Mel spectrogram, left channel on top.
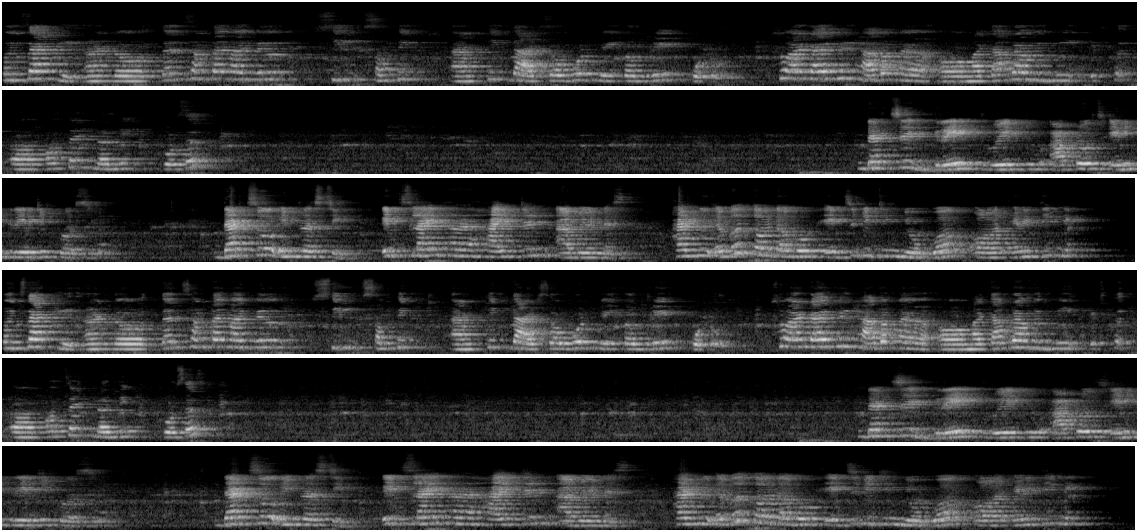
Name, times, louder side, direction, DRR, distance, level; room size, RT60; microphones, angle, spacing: voice 1, 0.0-2.8 3.3-4.1 4.5-7.2 7.8-10.7 11.1-12.6 13.0-13.3, right 3 dB, 80° right, 3 dB, 1.9 m, -23 dB
voice 2, 19.9-23.7 24.8-26.2 26.5-28.8 29.4-33.4, left 2 dB, 75° left, -3 dB, 5.9 m, -23 dB
15.0 x 14.5 x 3.6 m, 0.86 s
head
